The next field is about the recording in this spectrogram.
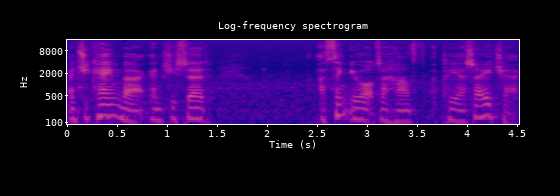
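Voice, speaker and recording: A man with a Manchester accent. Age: 70s. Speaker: cancer patient. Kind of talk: testimony.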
